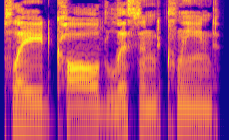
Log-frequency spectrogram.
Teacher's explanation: D sound after voiced consonants.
